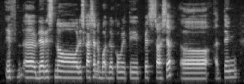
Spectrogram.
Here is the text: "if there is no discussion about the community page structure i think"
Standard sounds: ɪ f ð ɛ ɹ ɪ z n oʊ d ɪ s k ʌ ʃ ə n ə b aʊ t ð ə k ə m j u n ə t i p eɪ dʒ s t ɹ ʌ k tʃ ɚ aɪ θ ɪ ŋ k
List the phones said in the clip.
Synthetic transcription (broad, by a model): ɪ f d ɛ ɹ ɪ s n oʊ d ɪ s k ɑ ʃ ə n ə b aʊ t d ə k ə m u n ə t i p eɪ tʃ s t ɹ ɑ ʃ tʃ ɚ aɪ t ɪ ŋ k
